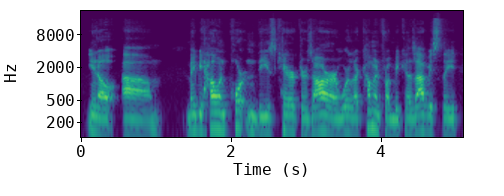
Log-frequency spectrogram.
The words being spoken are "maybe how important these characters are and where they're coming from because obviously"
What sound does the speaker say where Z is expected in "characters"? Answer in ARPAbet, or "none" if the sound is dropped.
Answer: Z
